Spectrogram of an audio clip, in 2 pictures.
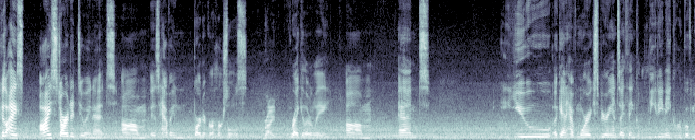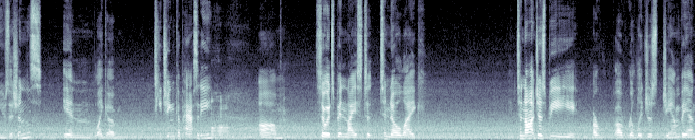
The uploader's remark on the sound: Travel out to Harvest Nights and bring you along in the car with them.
